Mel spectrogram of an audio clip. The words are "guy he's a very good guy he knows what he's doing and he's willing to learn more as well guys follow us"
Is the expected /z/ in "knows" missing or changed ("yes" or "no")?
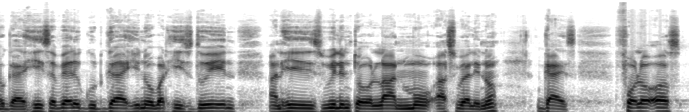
yes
